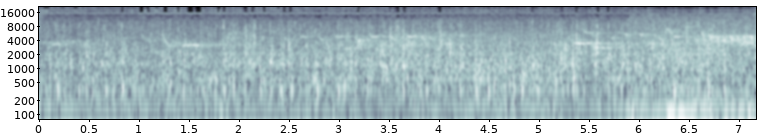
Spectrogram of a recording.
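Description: River water diverted into a small stone dam, rushing and pouring in a steady, dense wash of sound that swells slightly toward the end, with no voices.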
